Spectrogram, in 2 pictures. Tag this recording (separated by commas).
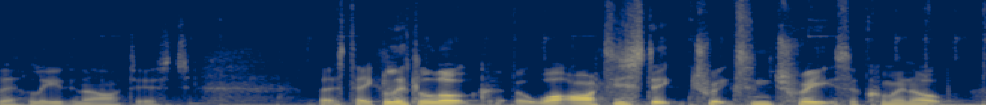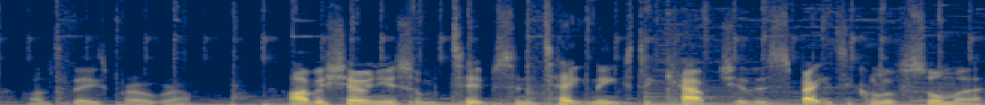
Speech, Music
